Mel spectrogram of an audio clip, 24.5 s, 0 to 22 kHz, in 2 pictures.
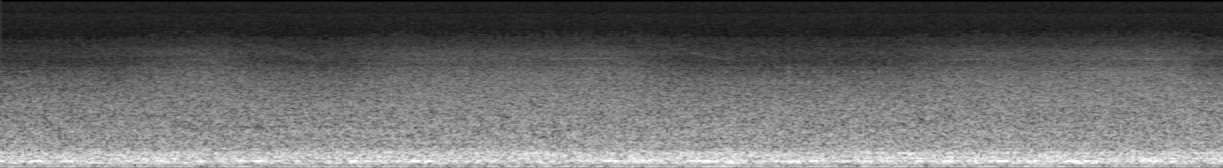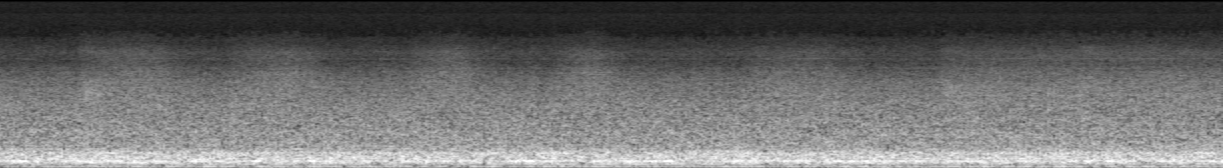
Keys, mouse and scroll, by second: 0.6 alt+click, 0.8 shift+click, 1.9 alt+click, 3.7 ctrl+b, 4.0 typing, 5.4-5.8 typing, 7.5 alt+click, 7.8-9.4 typing, 8.3 shift+click, 8.4 shift+double click, 8.5 shift+click, 9.0 alt+click, 10.9 typing, 12.1 double click, 12.8 alt+click, 13.1 double click, 13.9 typing, 15.3 alt+click, 15.6 alt+click, 15.7 alt+click, 16.1 alt+click, 16.3-16.8 typing, 16.9 shift+click, 17.6 shift+click, 18.4 alt+click, 18.8 alt+click, 19.6 alt+click, 19.8 alt+click, 20.0 alt+click, 20.2 alt+click, 20.3 alt+click, 21.7 ctrl+b, 22.2 1, 22.5 double click, 22.7 shift+click, 23.7 double click.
